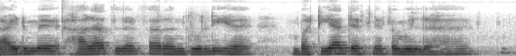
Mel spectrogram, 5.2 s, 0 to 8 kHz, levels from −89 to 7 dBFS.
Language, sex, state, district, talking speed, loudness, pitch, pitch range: Hindi, male, Odisha, Nuapada, 150 wpm, -16 LUFS, 135 Hz, 130-140 Hz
